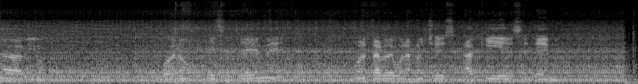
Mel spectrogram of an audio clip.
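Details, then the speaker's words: Washing machine during the spin cycle: a loud steady jet-turbine-like roar with a droning low hum. The cause is suspected to be worn drum bearings, and the suggested fix is replacing both bearings and the seal. Not confirmed. "El lavarropa hace ruido turbina de avión. Cuando ustedes se encuentren con este ruido, es el famoso turbina de avión, es porque tiene problema en los rodamientos."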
